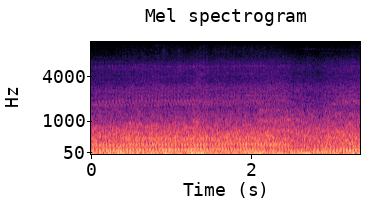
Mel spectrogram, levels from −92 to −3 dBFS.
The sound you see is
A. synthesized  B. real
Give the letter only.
B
